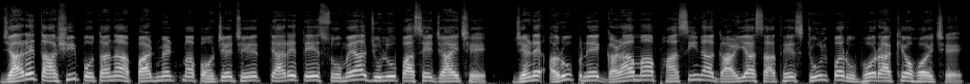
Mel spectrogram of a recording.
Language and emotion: Gujarati, neutral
